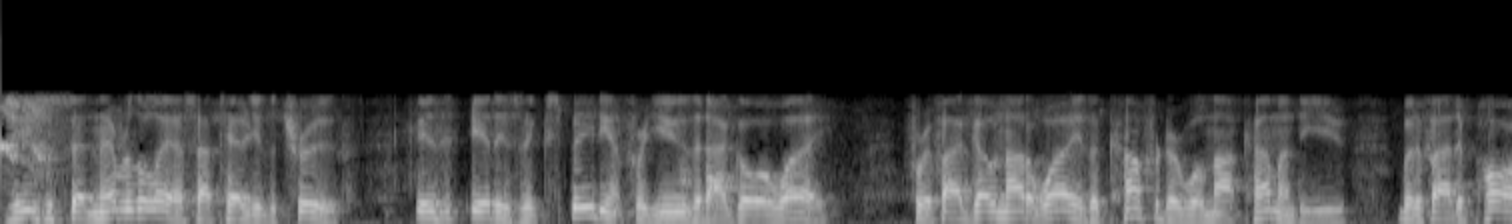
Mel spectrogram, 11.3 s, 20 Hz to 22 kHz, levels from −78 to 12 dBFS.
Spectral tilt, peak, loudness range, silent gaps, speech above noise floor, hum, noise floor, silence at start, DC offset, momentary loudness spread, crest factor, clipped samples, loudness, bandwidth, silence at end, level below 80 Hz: -12 dB/octave; 0 dBFS; 2 LU; none; 29 dB; none; -43 dBFS; 0 s; under 0.1%; 7 LU; 14 dB; under 0.1%; -15 LUFS; 4.1 kHz; 0 s; -48 dBFS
